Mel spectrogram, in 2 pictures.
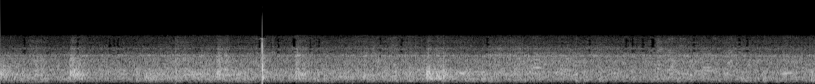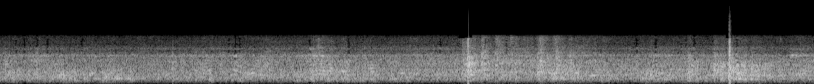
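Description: Interior noise of a JR 681 series electric limited-express train running along the line: a steady rumble of wheels on rail, broken by three sharp clicks.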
